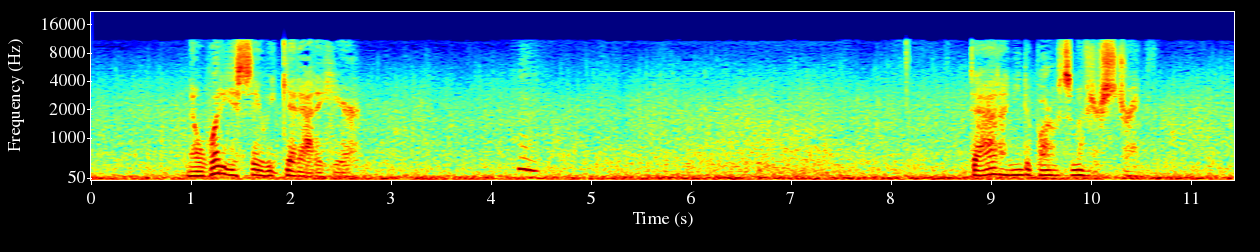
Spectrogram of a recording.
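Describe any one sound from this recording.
A boy speaks softly and calmly.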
